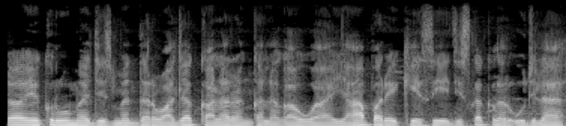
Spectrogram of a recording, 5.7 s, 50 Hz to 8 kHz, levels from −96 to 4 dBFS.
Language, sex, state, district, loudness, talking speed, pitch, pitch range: Hindi, male, Jharkhand, Palamu, -16 LUFS, 220 wpm, 130 Hz, 125-135 Hz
